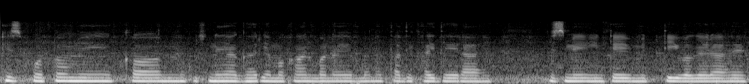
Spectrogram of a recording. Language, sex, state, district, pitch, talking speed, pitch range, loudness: Hindi, male, Rajasthan, Bikaner, 150 Hz, 160 wpm, 145-155 Hz, -13 LUFS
